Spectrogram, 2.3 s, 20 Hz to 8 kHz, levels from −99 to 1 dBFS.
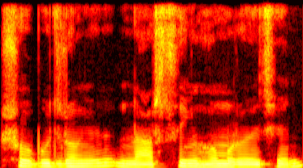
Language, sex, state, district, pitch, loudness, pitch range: Bengali, male, West Bengal, Dakshin Dinajpur, 125 Hz, -14 LUFS, 115-135 Hz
